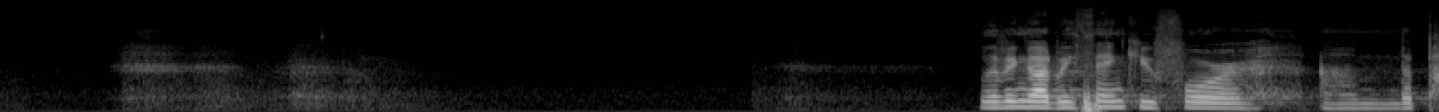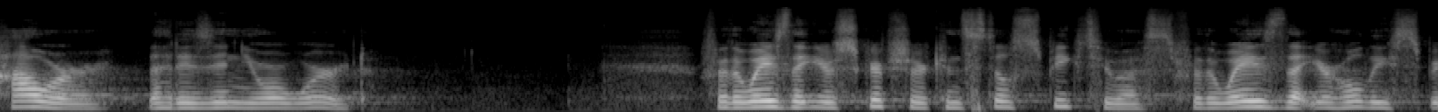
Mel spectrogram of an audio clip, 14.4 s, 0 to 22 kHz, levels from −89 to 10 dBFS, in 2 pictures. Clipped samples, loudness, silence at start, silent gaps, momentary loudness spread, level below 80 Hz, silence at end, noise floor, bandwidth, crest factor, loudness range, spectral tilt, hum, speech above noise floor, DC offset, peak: under 0.1%; -25 LUFS; 4.9 s; none; 15 LU; -64 dBFS; 0 s; -78 dBFS; 13.5 kHz; 24 dB; 5 LU; -6 dB/octave; none; 53 dB; under 0.1%; -4 dBFS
